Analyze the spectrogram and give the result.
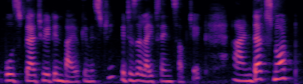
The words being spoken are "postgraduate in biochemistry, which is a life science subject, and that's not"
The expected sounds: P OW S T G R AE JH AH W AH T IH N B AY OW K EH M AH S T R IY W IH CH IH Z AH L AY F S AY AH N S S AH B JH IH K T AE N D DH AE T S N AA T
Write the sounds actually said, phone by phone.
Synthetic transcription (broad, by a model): P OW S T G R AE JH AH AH T IH N B AY OW K EH M AH S T R IY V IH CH IH Z AH L AY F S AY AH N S S AH B JH IH K T AE N D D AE T S N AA T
